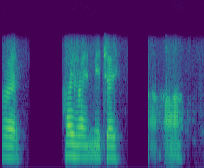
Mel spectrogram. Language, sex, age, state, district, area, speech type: Assamese, female, 60+, Assam, Udalguri, rural, conversation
